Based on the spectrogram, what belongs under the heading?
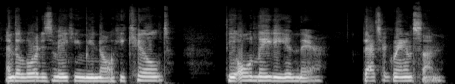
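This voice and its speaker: A woman's voice: lowish voice, monotone, a little fast, warm tone, no echo, low-quality recording. A woman earnestly recounting a prophetic dream, telling it in a repetitive, storytelling way.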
